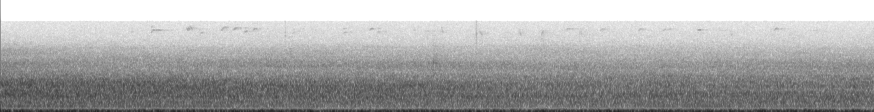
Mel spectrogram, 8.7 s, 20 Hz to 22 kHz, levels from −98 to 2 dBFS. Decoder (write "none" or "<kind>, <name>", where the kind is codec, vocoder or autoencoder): none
